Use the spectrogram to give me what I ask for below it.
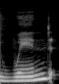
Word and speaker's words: wind: Christmas present tear tear our next one is wind and wind wind means moving air for example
